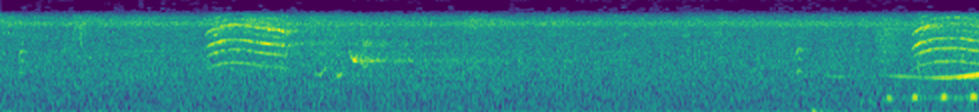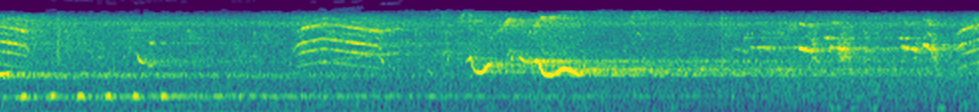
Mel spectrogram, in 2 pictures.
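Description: Quiet nature ambience: a steady hiss with short, arching bird calls at intervals and a held whistled tone in the middle.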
